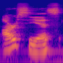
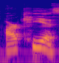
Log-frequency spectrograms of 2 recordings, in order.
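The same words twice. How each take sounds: First: The start sounds like 'arse'. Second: The start does not sound like 'arse'. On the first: This is how it is said in Japan. "that's how they pronounce it in Japan" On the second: This is the official English name. "Arceus is the English pronunciation"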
